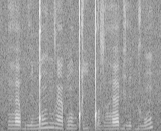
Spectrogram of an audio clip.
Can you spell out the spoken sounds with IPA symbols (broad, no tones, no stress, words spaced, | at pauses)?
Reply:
ɦæbʱeŋ͡ǃũznzæ̃ ɓõǃʼiɡ͡ǃɒz ɦæɡʱe ɡʱũ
